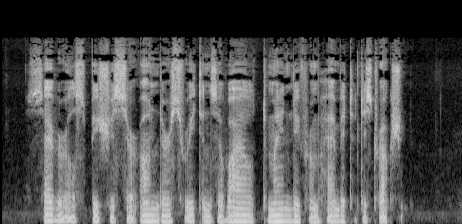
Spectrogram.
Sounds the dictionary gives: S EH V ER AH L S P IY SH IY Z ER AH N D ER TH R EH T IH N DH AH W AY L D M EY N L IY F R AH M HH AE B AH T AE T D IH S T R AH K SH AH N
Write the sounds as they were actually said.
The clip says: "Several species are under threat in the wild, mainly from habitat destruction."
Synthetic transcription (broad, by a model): S EH V ER AH L S P IY SH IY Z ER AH N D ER S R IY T IH N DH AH W AY L D M EY N L IY F R AH M HH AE B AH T T D IH S T R AH K SH AH N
